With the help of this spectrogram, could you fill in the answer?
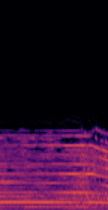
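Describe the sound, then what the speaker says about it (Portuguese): A loud steady siren tone holds, then begins to waver near the end. "Ele ouviu a sirene e saiu rápido para liberar o trânsito."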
